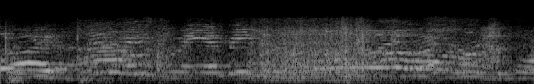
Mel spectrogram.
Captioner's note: girls grumbling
